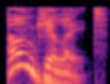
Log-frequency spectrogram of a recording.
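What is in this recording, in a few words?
"ungulate", British English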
